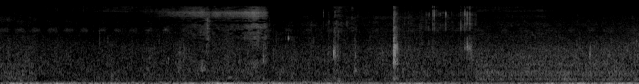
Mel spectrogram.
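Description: Outdoor ambience: low wind rumble on a phone microphone, with insects chirping faintly in the first second. A few sharp clicks stand out from the middle on, the loudest about four seconds in.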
